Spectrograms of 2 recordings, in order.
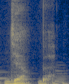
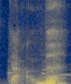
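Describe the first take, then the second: First: The word begins with a j sound. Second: The word begins with a k sound.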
